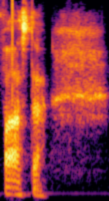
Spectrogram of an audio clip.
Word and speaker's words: FEASTA: David Korowicz wrote, I think it was July 2012, an excellent analysis for the FASTA group. That's FEASTA, but pronounced FASTA.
